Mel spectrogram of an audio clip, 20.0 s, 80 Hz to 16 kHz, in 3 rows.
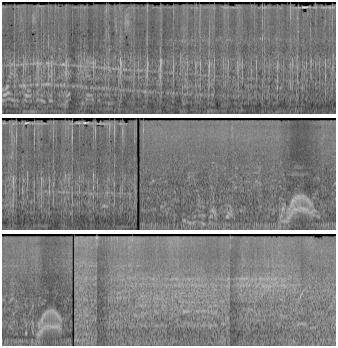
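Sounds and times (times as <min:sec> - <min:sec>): crowd clapping: 0:00.0 - 0:09.5
crowd calling out: 0:00.0 - 0:10.1.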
